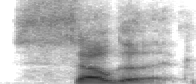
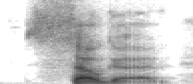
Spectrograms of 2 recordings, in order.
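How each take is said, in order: First: High, loud, gushing "So good"; gushing praise. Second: Said in the usual way. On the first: Real, not acted. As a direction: rave about it with a burst.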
